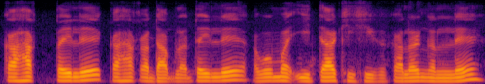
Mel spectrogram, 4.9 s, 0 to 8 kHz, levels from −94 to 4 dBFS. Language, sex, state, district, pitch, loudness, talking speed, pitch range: Wancho, male, Arunachal Pradesh, Longding, 130 Hz, -21 LUFS, 235 wpm, 120-135 Hz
